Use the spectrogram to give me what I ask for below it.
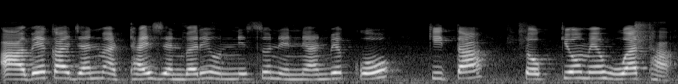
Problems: background sounds at intervals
